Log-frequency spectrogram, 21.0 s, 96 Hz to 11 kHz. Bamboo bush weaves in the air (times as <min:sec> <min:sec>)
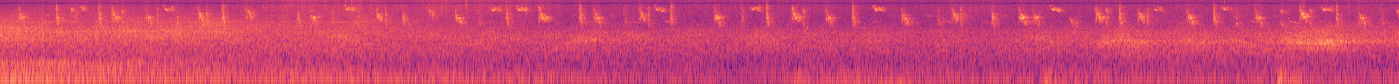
0:02.7 0:09.4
